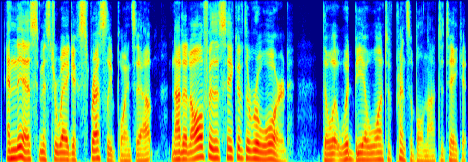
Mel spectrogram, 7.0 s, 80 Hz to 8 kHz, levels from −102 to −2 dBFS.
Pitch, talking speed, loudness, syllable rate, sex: 125 Hz, 230 wpm, -18 LUFS, 5.4 syllables/s, male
